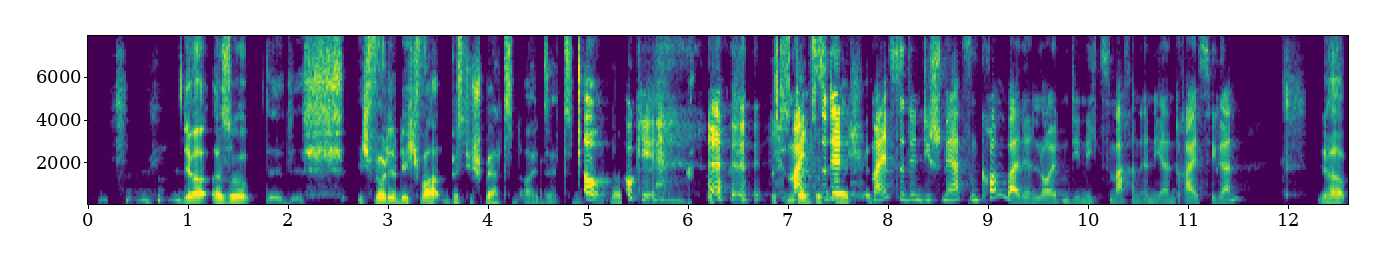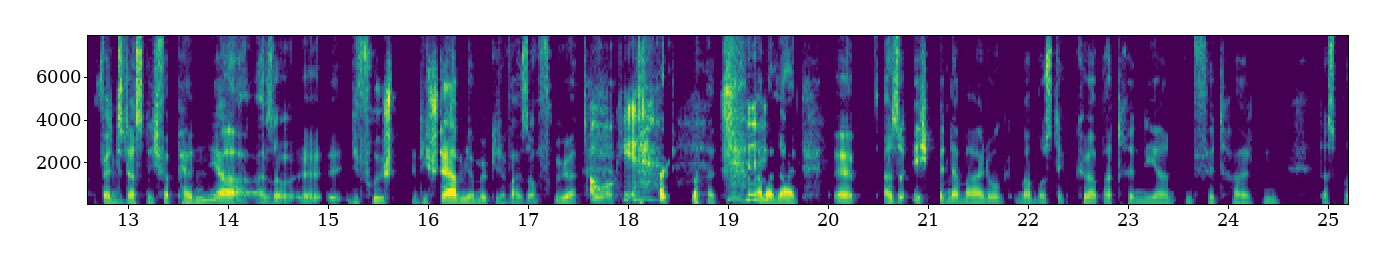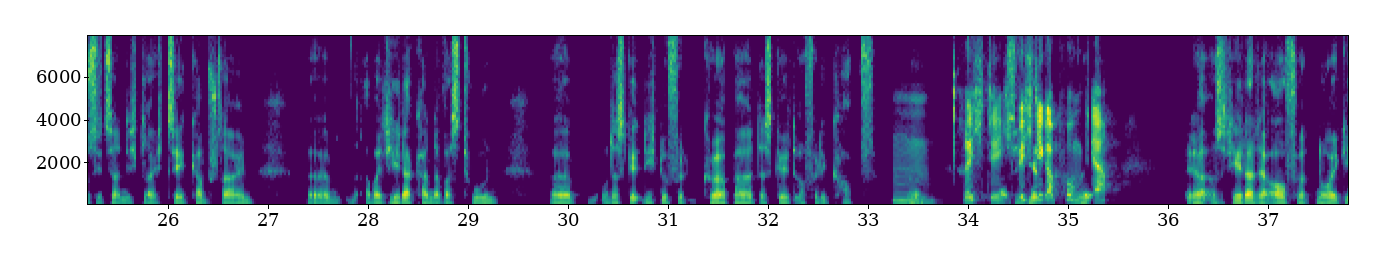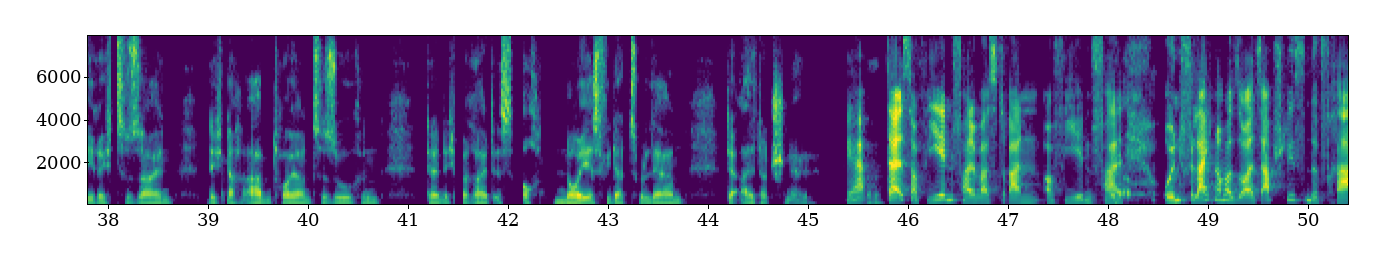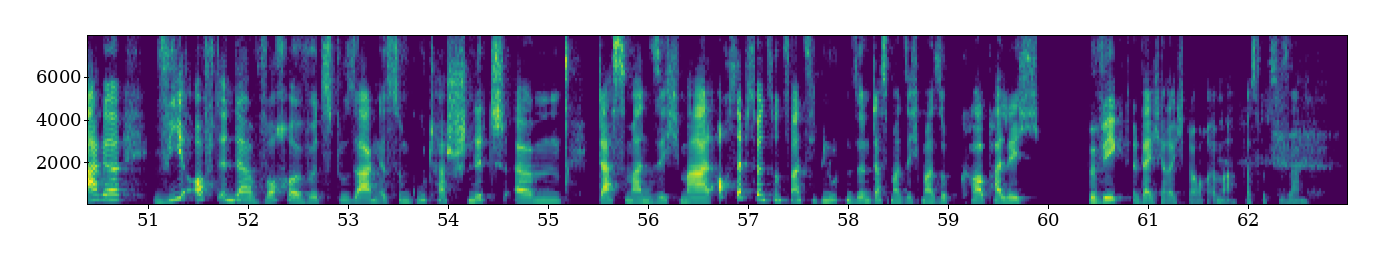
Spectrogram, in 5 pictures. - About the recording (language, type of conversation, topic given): German, podcast, Wie trainierst du, wenn du nur 20 Minuten Zeit hast?
- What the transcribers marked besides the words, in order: chuckle; laugh; chuckle; laughing while speaking: "sage ich mal"; chuckle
